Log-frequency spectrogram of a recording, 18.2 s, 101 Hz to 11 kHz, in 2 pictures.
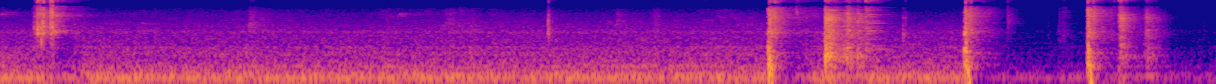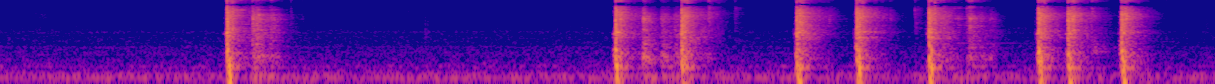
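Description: A WE Glock 19 Gen 5 gas blowback airsoft pistol fires a run of sharp, loud cracks, first a few spaced shots and then a quick irregular string of reports, with a hissing background between the bursts.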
